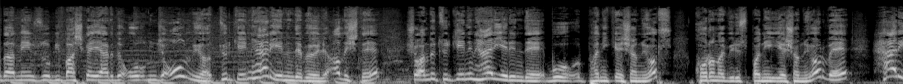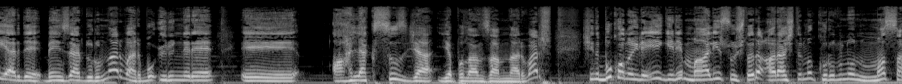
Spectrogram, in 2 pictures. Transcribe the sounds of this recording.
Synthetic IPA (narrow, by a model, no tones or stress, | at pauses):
d̪amɛvzuːbibaʃkajæɾd̪ɛʔo̞lˠund͡ʒao̞lˠmujo̞t̪ʰyɾcʰijeinhæɾje̞ɾind̪ɛbø̞jlʲɛʔalˠɯʃt̪ɛʃuand̪at̪ʰyɾc̬ijeninɦæɾje̞ɾind̪ɛbupʰanicjaʃanɯjo̞ɾ̥ | kʰo̞ɾo̞naviɾyspʰanijijaʃanɯjo̞ɾvɛ | hæɾjæɾd̪ɛbɛnzæɾd̪uɾumlˠaɾvaɾbuʔyɾynlʲe̞ɾɛː | aɦlʲaksɯzd͡ʒajapɯlˠanzamlˠaɾvaɾ̥ | ʃimd̪ibukʰo̞nujlˠailʲɟilʲimaːlʲiːsut͡ʃlˠaɾɯʔaɾaʃt̪ʰɯɾmakʰuɾulˠununmasa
